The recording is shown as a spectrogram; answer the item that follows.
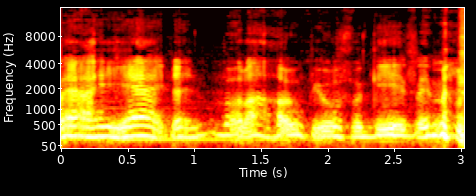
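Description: The speaker talks at a fairly slow pace. Faint music plays in the background. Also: woman. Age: 80s+. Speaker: grandmother. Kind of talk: casual interview answer. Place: home room. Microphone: phone near.

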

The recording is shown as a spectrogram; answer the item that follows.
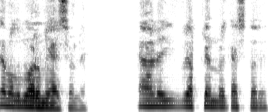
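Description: A man talks in a dark, mellow tone with ordinary pitch variation. The recording is very clean, with a silent background. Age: 70s. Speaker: village elder, local resident. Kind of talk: interview testimony.

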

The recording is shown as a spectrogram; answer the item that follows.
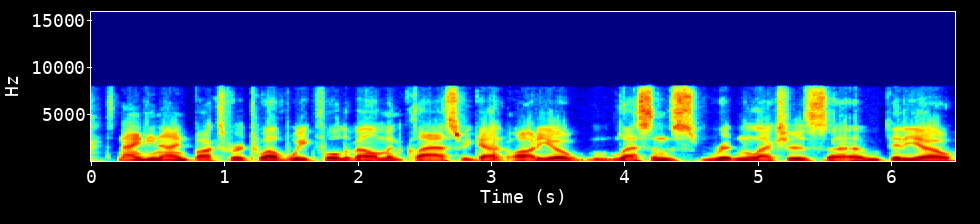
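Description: A man's very deep, low voice in an American accent, with fairly even intonation, a moderate pace and hardly any pauses. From Wisconsin (Delavan). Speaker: podcast co-host and writing coach. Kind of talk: casual chat; sales pitch.

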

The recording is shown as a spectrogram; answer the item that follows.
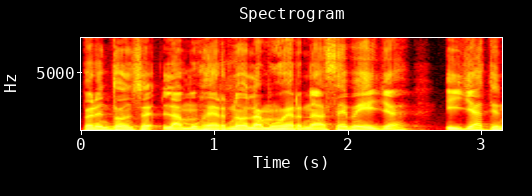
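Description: The background stays quiet. In it, a man talks with lively intonation. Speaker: voice artist and psychologist; podcast guest or co-host. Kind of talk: casual chat. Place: studio. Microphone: studio mic.

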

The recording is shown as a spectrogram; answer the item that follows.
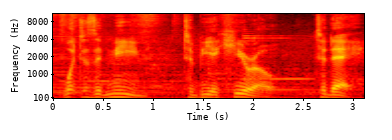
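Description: Clear music plays in the background as a man talks at a fairly slow pace with ordinary pitch variation. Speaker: travel show host. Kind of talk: piece to camera. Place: cafe. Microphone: lapel.

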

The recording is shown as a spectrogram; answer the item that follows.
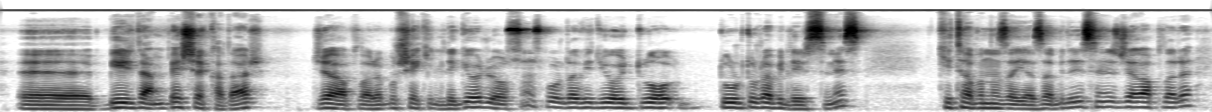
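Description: At a moderate pace, a dark, mellow tone comes through with ordinary pitch variation in a very clean recording with a silent background. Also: man. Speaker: English teacher. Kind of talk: lecture. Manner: halting, many fillers.

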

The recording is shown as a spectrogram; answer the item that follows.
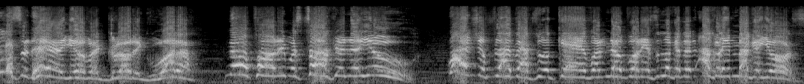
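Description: Shouting in a raised voice, a man performs a put-on character voice at an extremely high pitch with a bright, sharp tone and lively intonation, with audible room echo and faint music in the background. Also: fairly quick pace, few pauses.

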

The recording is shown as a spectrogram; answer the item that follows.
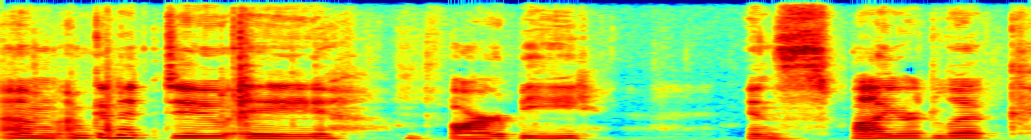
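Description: Against light background noise, a woman speaks at a fairly low pitch with fairly even intonation. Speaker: beauty vlogger. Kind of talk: makeup tutorial. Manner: casual, chatty. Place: home room. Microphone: phone near.

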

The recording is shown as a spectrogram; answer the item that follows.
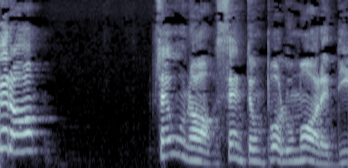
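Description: A man with a high pitch speaks against a quiet background. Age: 30s. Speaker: football transfer journalist. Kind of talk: video monologue on football transfer news. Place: home room.

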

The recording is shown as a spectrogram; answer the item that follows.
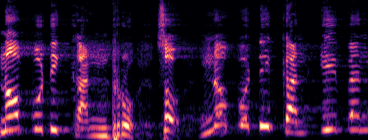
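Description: A man uses a raised, projected voice at a fairly slow pace while faint music plays in the background. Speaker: pastor. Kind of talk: sermon. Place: church. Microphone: handheld.

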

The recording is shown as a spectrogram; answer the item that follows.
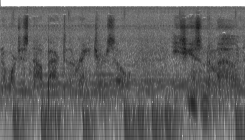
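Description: A man at a moderate pace, with loud music in the background. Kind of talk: casual vlog chat. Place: open country. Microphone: phone near.

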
